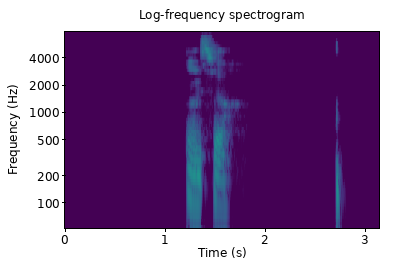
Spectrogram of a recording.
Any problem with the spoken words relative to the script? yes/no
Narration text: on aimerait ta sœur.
yes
